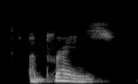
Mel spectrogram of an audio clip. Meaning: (adjective) Rubbed smooth or blank; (verb) To wear down; rub clean; smoothen; abrade
- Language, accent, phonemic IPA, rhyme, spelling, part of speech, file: English, Southern England, /əˈbɹeɪz/, -eɪz, abrase, adjective / verb, LL-Q1860 (eng)-abrase.wav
